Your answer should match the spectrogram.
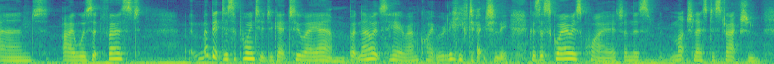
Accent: East of England, United Kingdom; my date of birth is the 6th of May 1941, which makes me 68, and I come from Norfolk, from a village just south of Norwich.

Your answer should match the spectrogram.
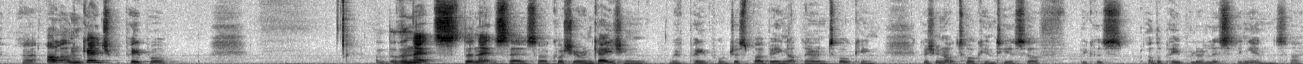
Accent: Sittingbourne, South East England, United Kingdom; also born or lived in Isle of Sheppey; I was born on the Isle of Sheppey, which is right next to Sittingbourne. Escaped from there pretty quickly to Sittingbourne, and I was brought up in Sittingbourne by my mum and dad.

